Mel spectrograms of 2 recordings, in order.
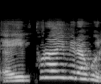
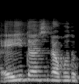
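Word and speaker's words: A′: a- b- c- 이거를 보통 원래는 a 프라임이라고 읽어야 되는데 요렇게 있으면 그냥 a-라인 해 줍니다 원래는 프라임이라고 있는게 맞는 표현이야 그래서 요렇게 있습니다 그럼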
